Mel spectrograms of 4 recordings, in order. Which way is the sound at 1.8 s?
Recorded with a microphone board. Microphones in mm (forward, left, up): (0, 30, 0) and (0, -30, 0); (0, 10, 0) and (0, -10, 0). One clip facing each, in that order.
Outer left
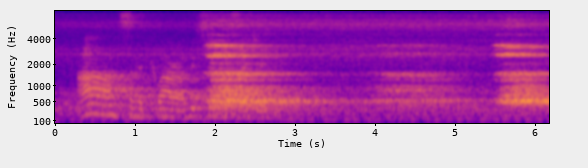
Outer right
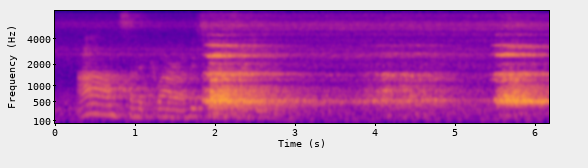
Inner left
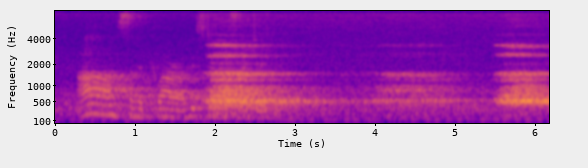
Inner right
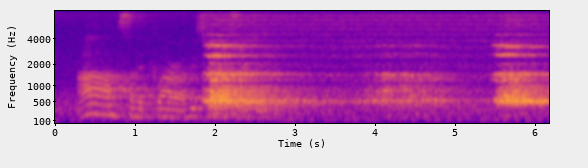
60° right (ahead or behind).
